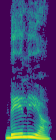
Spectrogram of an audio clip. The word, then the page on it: ಡಾಲಿಯಾ: dāliya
